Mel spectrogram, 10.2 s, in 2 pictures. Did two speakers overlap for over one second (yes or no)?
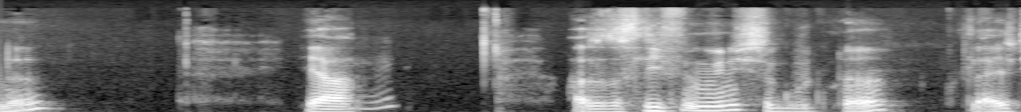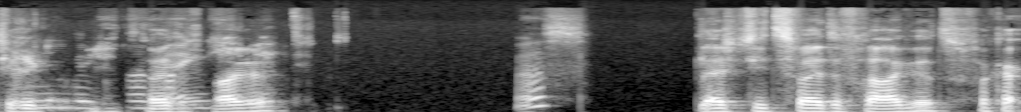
yes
